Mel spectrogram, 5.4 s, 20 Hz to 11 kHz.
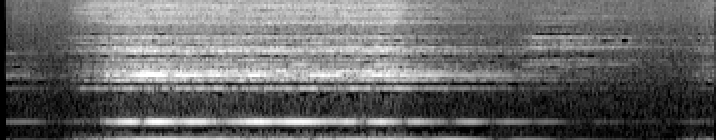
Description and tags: blowing over the 1.5 inch opening of a 5 gallon glass bottle, microphone placed inside of the bottle.
blow, bottle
